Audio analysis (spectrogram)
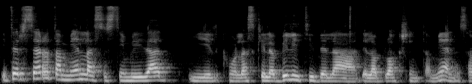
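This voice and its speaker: With an Italian accent, a woman speaks at a moderate pace in a dark, mellow tone, her pitch fairly low and her intonation lively. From Italy. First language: Italian (speaking Spanish). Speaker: startup founder and CEO. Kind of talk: interview. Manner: halting, many fillers.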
